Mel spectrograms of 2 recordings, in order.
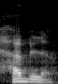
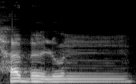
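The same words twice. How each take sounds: First: حبل cut short, ل silent, ب jolted; pausal stop. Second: Slow حبلن with full nunation; drawn-out حبلن; joined reading. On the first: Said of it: "ایک ہوتا ہے وقفاً". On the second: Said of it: "ملا پورا پڑھتے ہیں". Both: Shown as a demonstration.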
